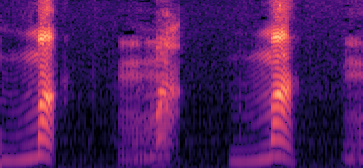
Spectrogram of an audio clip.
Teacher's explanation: see the nose is getting vibrated from inside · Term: nasal sounds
